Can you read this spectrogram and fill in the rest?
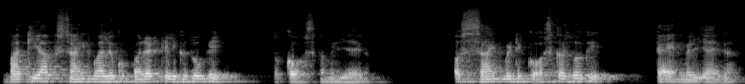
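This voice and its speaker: A hoarse man teaching math to school students at a board, repeating steps and asking questions that he answers himself. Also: mid-range voice, fairly even intonation, normal speed, dull audio. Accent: Hindi.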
